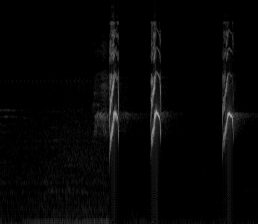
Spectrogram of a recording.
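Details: A female cockatiel gives three loud, rising-then-falling whistled calls, each about a quarter second long.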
